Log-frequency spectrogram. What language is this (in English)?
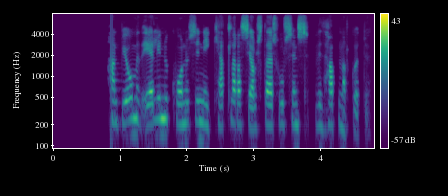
Icelandic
